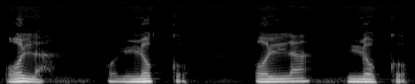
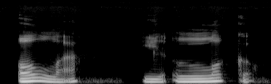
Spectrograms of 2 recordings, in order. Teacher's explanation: escuchen cóm suena en palabras como Hola o loco Hola loco pueden escuchar como es muy suave mientras que la l inglesa escuchen tiene muchísimo más volumen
